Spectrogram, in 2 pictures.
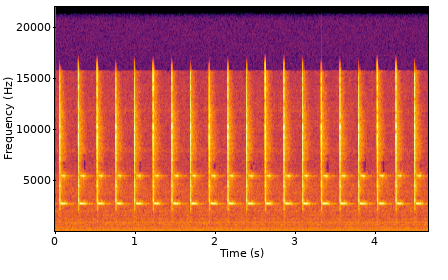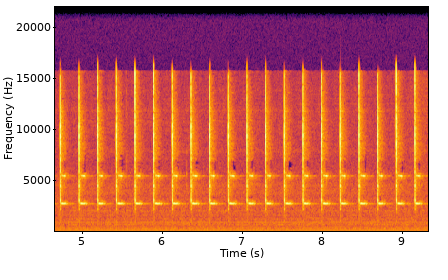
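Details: Steady, rapid high clicks at about 86 per minute over a constant low hum: a laser pulsing during a second laser tattoo removal session.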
